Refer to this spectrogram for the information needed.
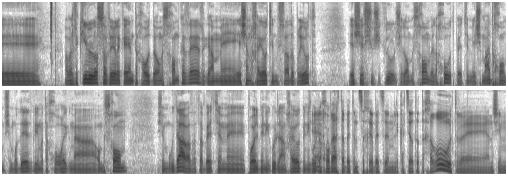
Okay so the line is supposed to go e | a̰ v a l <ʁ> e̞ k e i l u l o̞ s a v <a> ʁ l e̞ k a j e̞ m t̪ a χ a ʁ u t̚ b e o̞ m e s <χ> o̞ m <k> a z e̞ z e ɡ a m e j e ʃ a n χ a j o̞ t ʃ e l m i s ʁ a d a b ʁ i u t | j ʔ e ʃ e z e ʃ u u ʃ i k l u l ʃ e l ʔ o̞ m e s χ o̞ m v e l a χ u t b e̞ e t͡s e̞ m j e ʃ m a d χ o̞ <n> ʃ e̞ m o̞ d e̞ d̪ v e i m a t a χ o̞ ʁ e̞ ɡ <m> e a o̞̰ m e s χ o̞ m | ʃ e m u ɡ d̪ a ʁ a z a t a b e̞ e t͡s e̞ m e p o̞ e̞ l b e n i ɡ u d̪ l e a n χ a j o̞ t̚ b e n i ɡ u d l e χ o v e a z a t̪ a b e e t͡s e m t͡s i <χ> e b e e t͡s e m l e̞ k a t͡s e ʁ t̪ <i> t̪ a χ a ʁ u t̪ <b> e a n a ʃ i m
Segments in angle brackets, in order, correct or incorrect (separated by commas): incorrect, incorrect, correct, correct, incorrect, correct, correct, incorrect, incorrect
